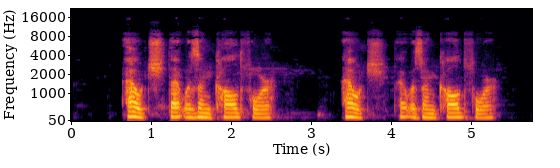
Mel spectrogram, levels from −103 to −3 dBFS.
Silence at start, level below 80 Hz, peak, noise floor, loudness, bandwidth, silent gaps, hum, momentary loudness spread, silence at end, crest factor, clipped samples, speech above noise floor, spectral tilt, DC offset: 0.65 s; -64 dBFS; -2 dBFS; -59 dBFS; -20 LUFS; 9.2 kHz; none; none; 11 LU; 0.5 s; 20 dB; under 0.1%; 40 dB; -6.5 dB/octave; under 0.1%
